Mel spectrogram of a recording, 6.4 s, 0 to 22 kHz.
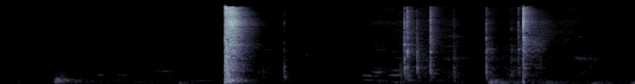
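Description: EDgun Lelya 2.0 .22 PCP air rifle discharging as its trigger breaks under a slow pull, a single sharp crack about two seconds in. A few lighter clicks and knocks follow, then a smaller snap.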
